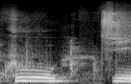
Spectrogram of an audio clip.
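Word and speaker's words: 굳이: 디귿하고 이가 만났네요. 이는 이응이 없어도 이죠. 이응이 있어도 이잖아요. 초성에오는 이응은 음가가 없기 때문에 자음으로 안 친다. 포음으로 비워놓기 이상하니까 포음으로 그냥 넣었을 뿐이지 이거 이나 똑같잖아. 그죠? 발음이. 그죠? 그래서 초성에 오는 것은 음가가 없다. 그래서 디귿하고 이가 만나서 우리는 디귿하고 이가 만나면 지읒으로 발음한다. 디귿하고 이를 지읒으로 발음하니까 구지 이렇게 발음하자.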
